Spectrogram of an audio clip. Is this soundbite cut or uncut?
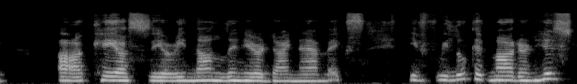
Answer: cut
